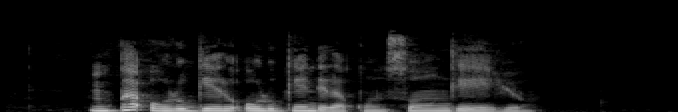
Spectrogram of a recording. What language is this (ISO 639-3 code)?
lug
